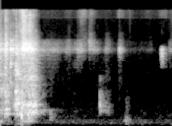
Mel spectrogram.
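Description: Cardstock being handled and laid down on the table: a brief papery rustle at the start, then only a few faint light touches.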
